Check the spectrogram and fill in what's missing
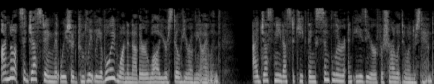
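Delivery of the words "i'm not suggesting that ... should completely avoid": ordinary delivery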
